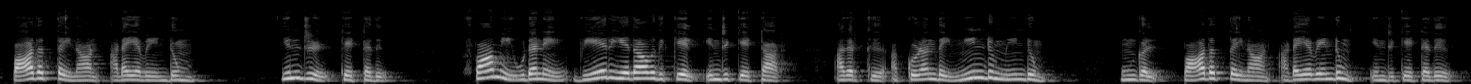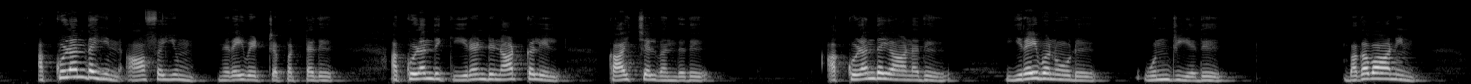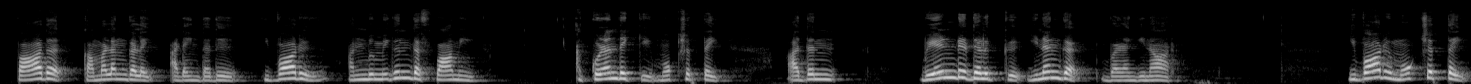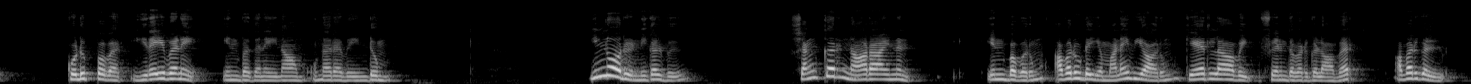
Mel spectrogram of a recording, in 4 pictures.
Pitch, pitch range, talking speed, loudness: 210 Hz, 190-245 Hz, 70 wpm, -21 LUFS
